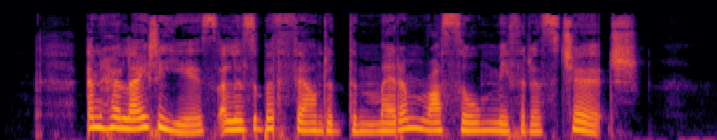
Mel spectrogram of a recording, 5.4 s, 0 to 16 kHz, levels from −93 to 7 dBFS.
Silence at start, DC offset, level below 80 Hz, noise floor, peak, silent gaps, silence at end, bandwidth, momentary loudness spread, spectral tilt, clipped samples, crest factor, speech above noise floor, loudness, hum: 0.65 s; under 0.1%; -50 dBFS; -59 dBFS; -2 dBFS; none; 0.6 s; 11.5 kHz; 9 LU; -5.5 dB/octave; under 0.1%; 18 dB; 40 dB; -20 LUFS; none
